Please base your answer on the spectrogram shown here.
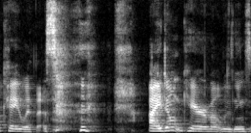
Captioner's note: laughs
